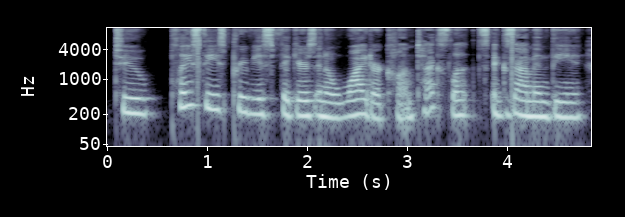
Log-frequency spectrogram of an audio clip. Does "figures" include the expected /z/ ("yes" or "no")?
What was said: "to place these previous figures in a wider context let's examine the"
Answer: yes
